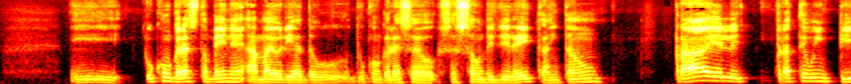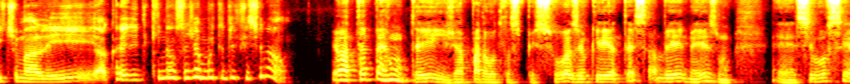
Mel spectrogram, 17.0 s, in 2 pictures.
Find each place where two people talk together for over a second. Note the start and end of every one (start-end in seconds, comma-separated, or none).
none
